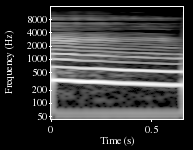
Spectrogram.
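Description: A person yawns aloud, a loud, close, voiced moan that holds steady and sags slightly in pitch over under a second, with no talking around it.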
